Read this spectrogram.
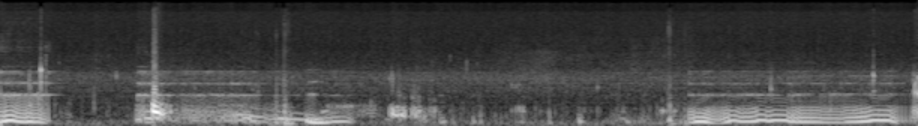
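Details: Stomach growling (borborygmi) in a person with an upset, painful stomach, likely from something eaten, while stroking the tummy clockwise: loud, gurgling, creaking growls with squeaky rising and falling tones.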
